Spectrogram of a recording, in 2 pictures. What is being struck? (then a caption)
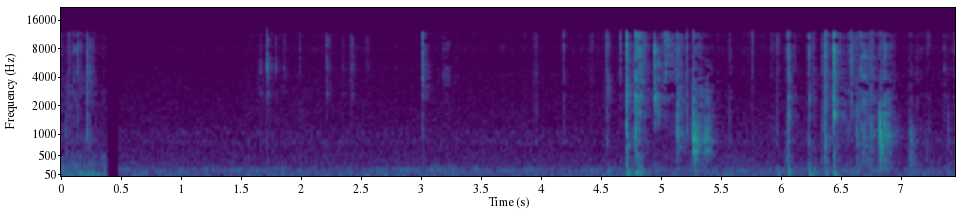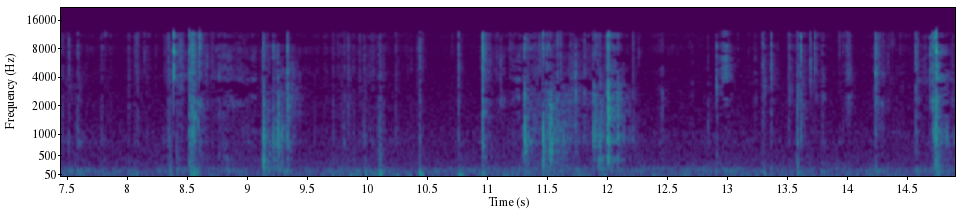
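Bar of soap scraped with a metal blade. A solid, rectangular, palm-sized magenta Dexa bar soap is scraped and carved with a metal utility blade. Quiet, dry scraping strokes and crisp, bright cutting bursts come in irregular clusters over a faint low hum, with short clicky snaps where the blade bites and flakes come away.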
